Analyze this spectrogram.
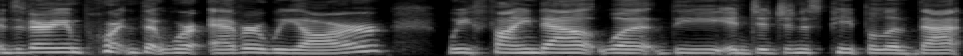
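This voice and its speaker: A woman speaks with a Californian accent in a bright, sharp tone and ordinary pitch variation. Her pace is fairly quick, and the background is quiet. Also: medium pitch for a woman. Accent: California twang. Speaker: artist, scholar and activist. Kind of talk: interview conversation. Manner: frequent filler ums.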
